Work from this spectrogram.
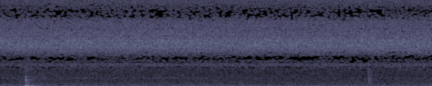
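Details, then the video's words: In Kyoto, Japan, cicadas keep up a constant high, sizzling buzz during summer rain, with a faint knock near the start and another soft tick later. "Cicadas Summer Rain - Zen Sounds of Kyoto, Japan"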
